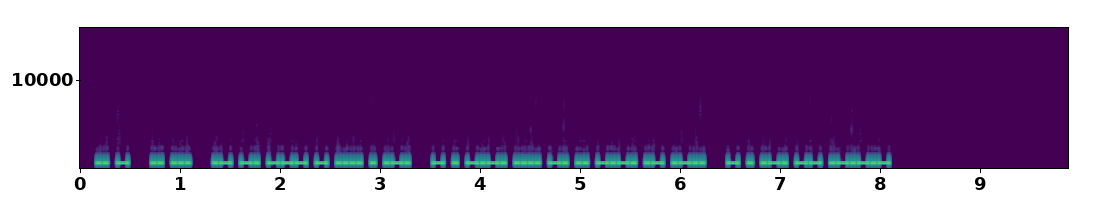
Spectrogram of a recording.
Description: Morse code, heard as a keyed tone, about 34 wpm, 700 Hz. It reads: IT IS ANOTHER TECHNICAL TERM.
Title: Sentences from Top 1100 Words 35wpm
